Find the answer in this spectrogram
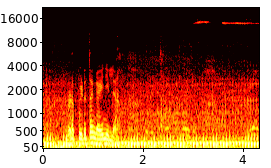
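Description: KTM Duke 390's single-cylinder engine idling with a steady, even pulse.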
